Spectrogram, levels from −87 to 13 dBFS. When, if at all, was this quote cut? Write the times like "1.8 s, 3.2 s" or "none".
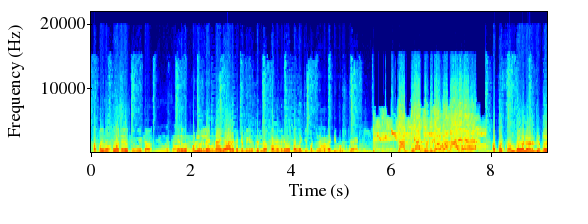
none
